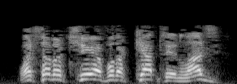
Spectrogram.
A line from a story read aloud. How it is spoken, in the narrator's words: they yelled until their voices cracked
